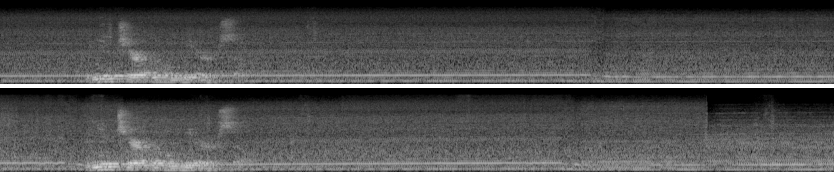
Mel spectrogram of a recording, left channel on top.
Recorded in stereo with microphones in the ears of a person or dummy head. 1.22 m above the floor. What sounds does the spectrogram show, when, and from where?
0.8 s a man speaking: 35° right (ahead or behind), 0.6 m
